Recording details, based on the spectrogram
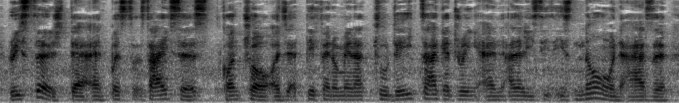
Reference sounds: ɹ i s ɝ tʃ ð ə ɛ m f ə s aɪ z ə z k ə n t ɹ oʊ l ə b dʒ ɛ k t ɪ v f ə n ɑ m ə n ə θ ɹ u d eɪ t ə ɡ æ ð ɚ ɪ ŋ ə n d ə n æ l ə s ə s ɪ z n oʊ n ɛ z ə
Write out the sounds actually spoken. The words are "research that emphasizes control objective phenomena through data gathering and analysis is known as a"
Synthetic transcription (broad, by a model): ɹ i s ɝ tʃ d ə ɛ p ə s aɪ s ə s k ə n t ɹ oʊ l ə dʒ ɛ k t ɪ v f ə n ɑ m ə n ə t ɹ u d eɪ t ə ɡ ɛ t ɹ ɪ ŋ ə n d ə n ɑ l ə s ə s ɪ s n oʊ n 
